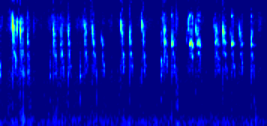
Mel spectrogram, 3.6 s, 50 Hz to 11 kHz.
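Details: Bald eagle pair at the NCTC nest cam on a January 12, 2024 morning, calling while mating and restoring the nest: rapid series of sharp, high, squeaky piping notes in quick bursts, rising to shrill chatter, with a steady low background hum.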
